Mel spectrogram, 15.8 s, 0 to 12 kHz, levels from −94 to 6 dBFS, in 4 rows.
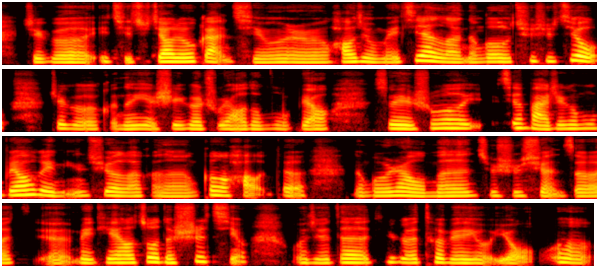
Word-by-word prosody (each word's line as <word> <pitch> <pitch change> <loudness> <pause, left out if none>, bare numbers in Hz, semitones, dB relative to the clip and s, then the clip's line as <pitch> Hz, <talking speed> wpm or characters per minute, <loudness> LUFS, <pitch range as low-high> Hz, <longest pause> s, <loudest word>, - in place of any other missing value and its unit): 这 185 - -2
个 180 -1 +1
一 210 - -6
起 195 - -6
去 190 - -8
交 210 -1 +7
流 205 +1 +6
感 205 -2 +1
情， 180 -2 -3
然后 175 -1 -1
好 195 +1 +3
久 205 -2 +1
没 180 - -3
见 250 +4 +5
了， 190 -3 +3
能 180 - -4
够 195 0 +2
叙叙 220 +2 -5
旧， 240 +2 +5 0.3
这 215 - -1
个 190 -1 -3
可 - - -12
能 190 +1 0
也 190 -1 -1
是 - - -3
一 - - -3
个 195 -1 0
主 190 - -8
要 190 -1 0
的 190 - -2
目 190 0 -9
标。 190 0 -1 0.3
所 210 - +1
以 200 - +5
说 225 +4 +1 0.2
先 240 - -2
把 200 -5 +3
这 200 +2 -2
个 205 - 0
目 220 +1 -4
标 235 +3 +5
给 225 -5 +3
明 190 +1 -6
确 215 0 -1
了， 190 -1 +1
可 - - -9
能 175 +1 -3
更 225 0 +2
好 210 - -3
地 200 -1 -3 0.3
能 195 - -7
够 195 0 0
让 205 -1 +4
我 180 - +1
们 190 +2 0
就 200 -1 -7
是 195 0 -6
选 195 - -3
择， 185 0 -1 0.2
呃， - - -4
每 195 -2 0
天 200 +1 -1
要 200 0 +5
做 235 +3 +4
的 200 - +1
事 255 +6 -1
情。 255 0 -6 0.3
我 200 - -4
觉 190 0 -2
得 205 0 +2
这 230 +2 -7
个 200 -2 +1
特 215 +1 +1
别 190 -1 +2
有 185 - -2
用， 95 -2 -2
嗯。 210 -4 0
195 Hz, 300 characters per minute, -23 LUFS, 190-210 Hz, 0.3 s, 交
